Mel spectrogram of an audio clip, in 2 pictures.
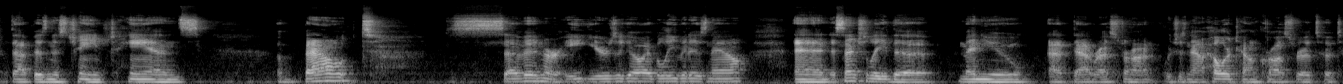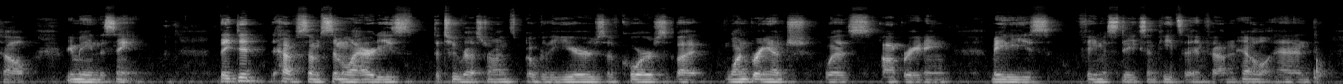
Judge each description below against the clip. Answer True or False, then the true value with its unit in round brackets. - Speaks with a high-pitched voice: False (115 Hz)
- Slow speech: True (130 wpm)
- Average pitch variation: False (1.8 semitones)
